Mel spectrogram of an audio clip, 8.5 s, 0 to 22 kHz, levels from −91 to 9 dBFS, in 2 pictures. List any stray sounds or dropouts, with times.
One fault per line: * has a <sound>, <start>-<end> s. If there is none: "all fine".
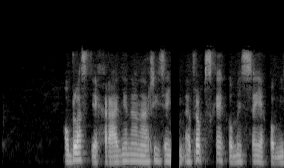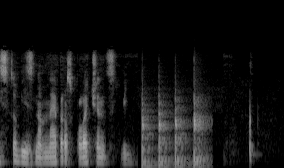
* has a dropout, 2.6-2.7 s
* has a thud, 6.4-7.5 s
